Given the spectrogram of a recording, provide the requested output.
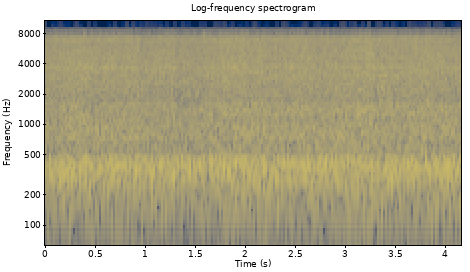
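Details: Riello RS38 forced-air gas burner, medium power, during its start sequence: steady, even fan roar at one pitch with no flame yet; normal pre-purge before ignition.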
